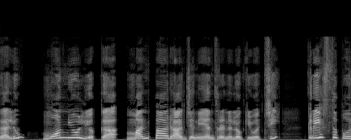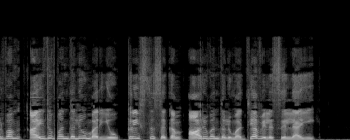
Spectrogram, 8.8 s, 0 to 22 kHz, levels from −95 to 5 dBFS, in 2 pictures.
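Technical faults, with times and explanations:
5.07–5.11 s, block of digital silence: the speech cuts to silence for 40 ms with no fade either way, leaving a short hole.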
